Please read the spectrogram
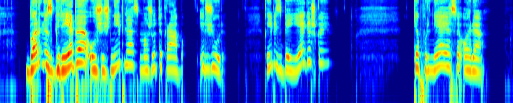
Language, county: Lithuanian, Kaunas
